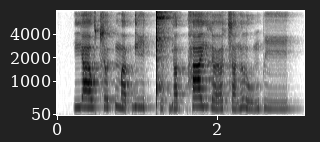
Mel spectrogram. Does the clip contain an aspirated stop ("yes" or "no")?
yes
